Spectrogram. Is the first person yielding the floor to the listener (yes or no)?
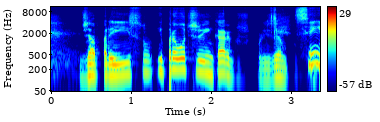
yes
